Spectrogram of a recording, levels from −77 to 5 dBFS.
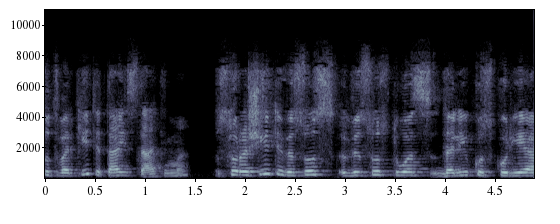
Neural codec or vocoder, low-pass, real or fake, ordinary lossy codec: none; 9.9 kHz; real; AAC, 32 kbps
